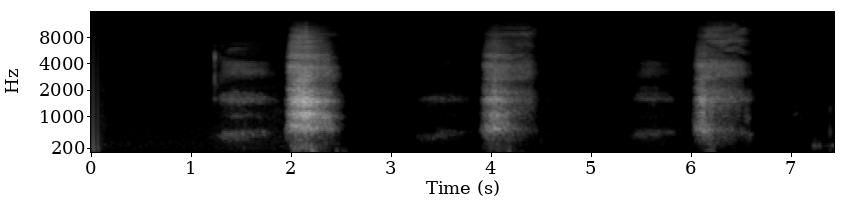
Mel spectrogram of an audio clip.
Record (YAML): exhalation_length: 7.4 s
exhalation_amplitude: 14409
exhalation_signal_mean_std_ratio: 0.24
survey_phase: beta (2021-08-13 to 2022-03-07)
age: 45-64
gender: Female
wearing_mask: 'No'
symptom_cough_any: true
symptom_new_continuous_cough: true
symptom_runny_or_blocked_nose: true
symptom_shortness_of_breath: true
symptom_onset: 3 days
smoker_status: Ex-smoker
respiratory_condition_asthma: false
respiratory_condition_other: false
recruitment_source: Test and Trace
submission_delay: 1 day
covid_test_result: Positive
covid_test_method: RT-qPCR
covid_ct_value: 25.7
covid_ct_gene: N gene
